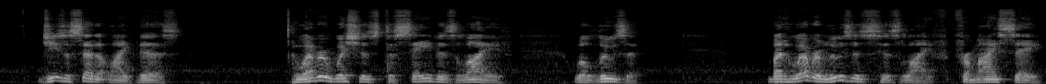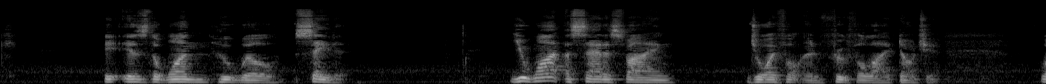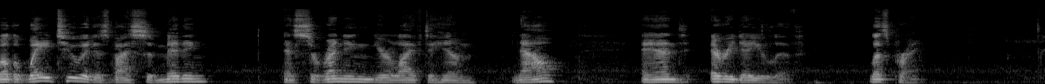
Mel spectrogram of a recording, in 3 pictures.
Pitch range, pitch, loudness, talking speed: 100-125 Hz, 115 Hz, -31 LUFS, 115 wpm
